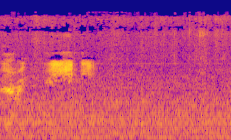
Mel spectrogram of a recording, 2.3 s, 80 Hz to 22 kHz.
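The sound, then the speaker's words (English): Airplane cabin drone during a long flight to Osaka, Japan: a constant, even rumble and hiss that fills the whole clip, with people talking briefly over it. “So we're full for now. We still got about another 9 hours to go on this flight.”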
